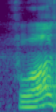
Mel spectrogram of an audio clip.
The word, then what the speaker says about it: Foix: Comme vous avez remarqué, ici, il y a la même prononciation, mais ce n'est pas la même signification. Foix, c'est un lieu commune française, le Foix.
